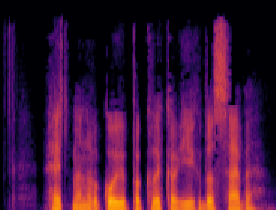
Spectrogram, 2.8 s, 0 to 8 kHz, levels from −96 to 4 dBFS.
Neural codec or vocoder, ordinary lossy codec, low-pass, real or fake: codec, 24 kHz, 0.5 kbps, DualCodec; MP3, 32 kbps; 7.2 kHz; fake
